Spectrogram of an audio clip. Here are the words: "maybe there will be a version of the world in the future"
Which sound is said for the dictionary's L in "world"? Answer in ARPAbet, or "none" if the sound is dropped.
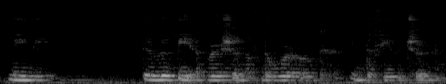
L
